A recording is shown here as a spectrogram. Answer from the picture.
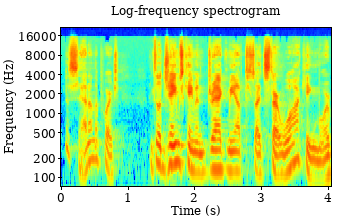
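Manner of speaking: normal talking voice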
